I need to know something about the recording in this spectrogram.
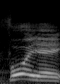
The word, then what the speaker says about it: foyer: all right listen up foyer is pronounced like Foy vers ain't ver sales it's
